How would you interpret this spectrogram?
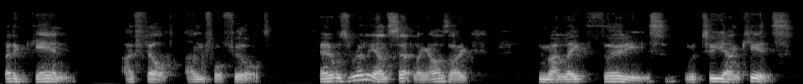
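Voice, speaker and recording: A middle-aged man, hosting a webinar in a relaxed, conversational, reflective way, his nose blocked up from a cold. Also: medium pitch, normal speed. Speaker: webinar host. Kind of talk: casual fireside-style webinar talk.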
